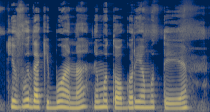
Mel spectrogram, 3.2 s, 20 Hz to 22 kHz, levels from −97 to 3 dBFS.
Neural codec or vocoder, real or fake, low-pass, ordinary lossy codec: none; real; none; none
